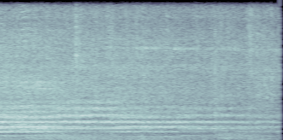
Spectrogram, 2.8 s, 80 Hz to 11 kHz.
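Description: An ambulance siren wails steadily and loudly as the ambulance departs urgently on an A1 emergency call, its tones holding through the stretch and fading slightly toward the end, with a vehicle engine rumbling underneath.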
